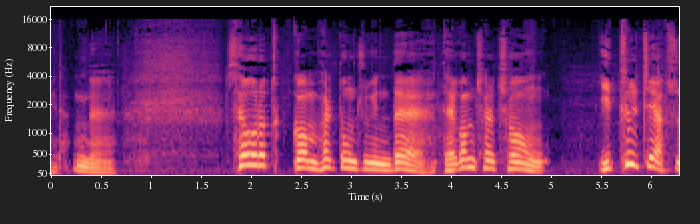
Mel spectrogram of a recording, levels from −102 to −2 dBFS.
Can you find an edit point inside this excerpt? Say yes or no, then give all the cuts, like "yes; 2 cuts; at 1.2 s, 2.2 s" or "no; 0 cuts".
no; 0 cuts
